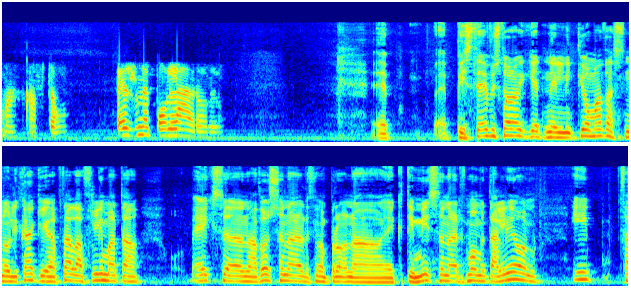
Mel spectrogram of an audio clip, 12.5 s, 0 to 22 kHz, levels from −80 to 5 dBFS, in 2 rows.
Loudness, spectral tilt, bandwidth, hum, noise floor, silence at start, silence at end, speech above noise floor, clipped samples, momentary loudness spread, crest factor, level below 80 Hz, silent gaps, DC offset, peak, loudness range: -15 LUFS; -4 dB/octave; 12.5 kHz; none; -44 dBFS; 0 s; 0 s; 29 dB; under 0.1%; 12 LU; 16 dB; -56 dBFS; none; under 0.1%; 0 dBFS; 5 LU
